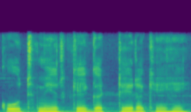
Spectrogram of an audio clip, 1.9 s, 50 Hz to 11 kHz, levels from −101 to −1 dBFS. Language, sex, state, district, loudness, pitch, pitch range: Hindi, male, Chhattisgarh, Bilaspur, -14 LUFS, 100 Hz, 100-105 Hz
